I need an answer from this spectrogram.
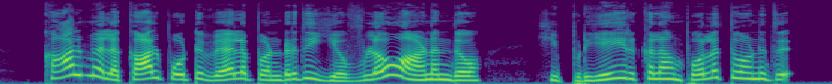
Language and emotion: Tamil, happy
